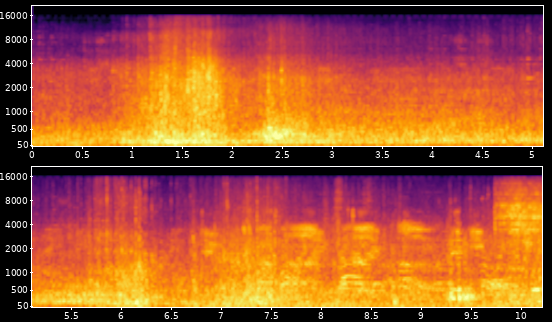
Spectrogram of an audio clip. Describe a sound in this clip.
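A bobsleigh rumbles and rattles fast down an icy track.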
